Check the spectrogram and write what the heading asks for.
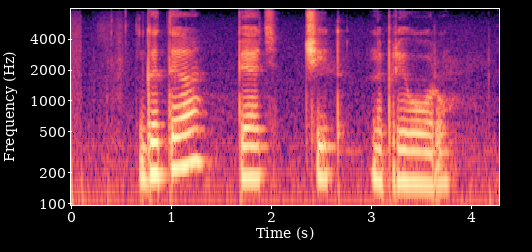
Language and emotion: Russian, neutral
